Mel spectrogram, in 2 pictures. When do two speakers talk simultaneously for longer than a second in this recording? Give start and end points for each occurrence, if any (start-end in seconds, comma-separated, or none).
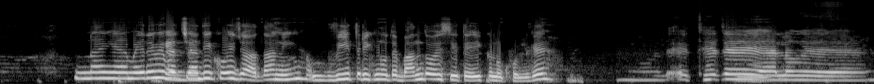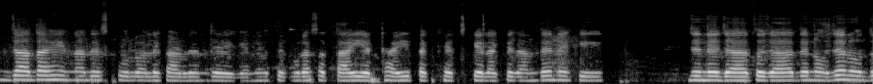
none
